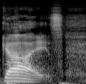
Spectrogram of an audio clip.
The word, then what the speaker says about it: GYX: on the instagram page that's spelled g y x customs that's underscore customs and it's pronounced guys so you can see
